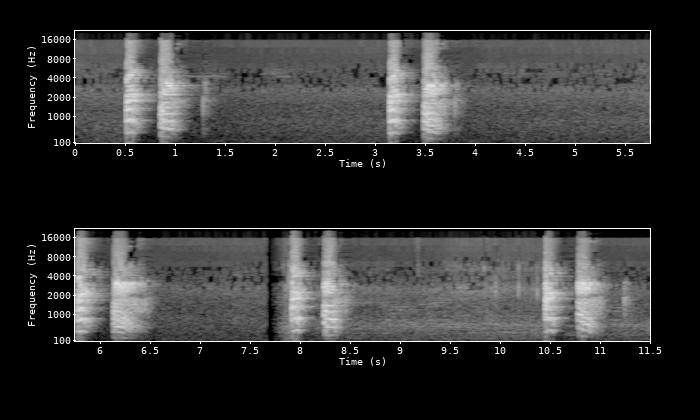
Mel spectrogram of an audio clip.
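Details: Tokay gecko in a house calling with five harsh, barking double syllables, each pair a clipped burst and a rasping follow-up, spaced roughly every two and a half seconds.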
